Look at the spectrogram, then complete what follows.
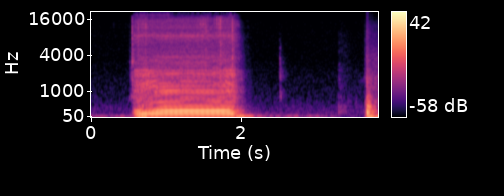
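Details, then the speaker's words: Desoldering station Pro, new out of the box, second power-on after a failed first try, heating with temperature set from 160 to 350; short steady low vacuum-pump hum starting and stopping cleanly, working normally. "okay so it's set to 160 at the moment 350. seems to work very nicely"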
